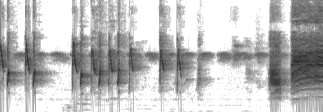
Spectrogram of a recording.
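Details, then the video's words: Long-tailed shrike singing energetically: a rapid run of sharp, high chirps and short trills, mostly paired notes in quick bursts, followed by a brief pause, then a louder harsh rasping burst at the end. "burung cendet gacor"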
